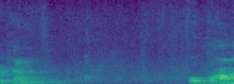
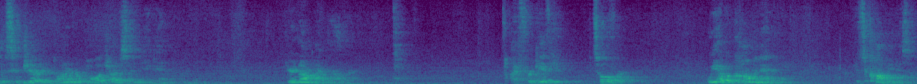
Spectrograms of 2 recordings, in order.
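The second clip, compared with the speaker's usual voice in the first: gentle forgiveness; 7 dB quieter than usual. Retold or imitated. Forgiving the weeping ex-communist.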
